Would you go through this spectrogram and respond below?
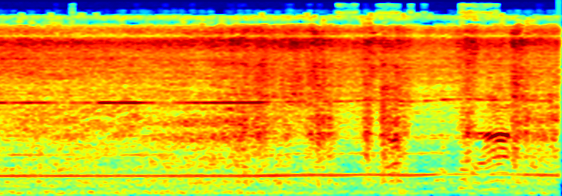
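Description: A workshop hoover (vacuum cleaner) runs steadily as a loud, close, continuous whine and hiss, with a few brief bursts of airflow toward the end.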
